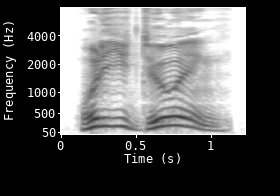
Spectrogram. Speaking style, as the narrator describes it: Nate yells

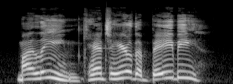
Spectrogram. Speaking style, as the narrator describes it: He put his face to the window screen and shouted

